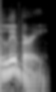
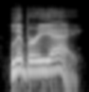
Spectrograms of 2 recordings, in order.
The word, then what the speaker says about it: library: People often skip a whole syllable and say libery. The correct way keeps three syllables. Liiera.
